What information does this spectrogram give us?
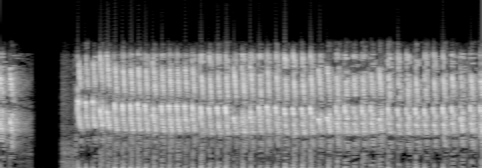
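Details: Cililin burst song, tight and insistent: a short fragment, a brief gap, then a sustained shrill trill of rapid clicking notes lasting about four seconds.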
